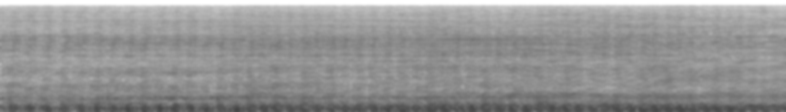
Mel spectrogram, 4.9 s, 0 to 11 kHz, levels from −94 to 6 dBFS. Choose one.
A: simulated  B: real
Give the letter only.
A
